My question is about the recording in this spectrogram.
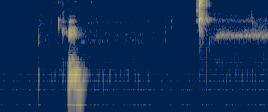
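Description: A single sharp computer mouse click about one and a half seconds in, followed by a faint, short steady tone; otherwise near silence.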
